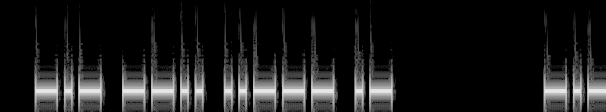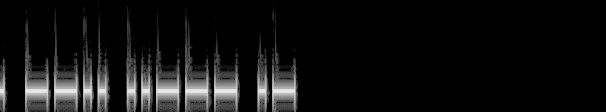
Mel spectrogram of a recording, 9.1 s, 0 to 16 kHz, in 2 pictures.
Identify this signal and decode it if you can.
Morse code, heard as a keyed tone, about 22 wpm, 700 Hz. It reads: KZ2A KZ2A
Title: USA Call Signs - 4 Characters - Repeated 2x - 22wpm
